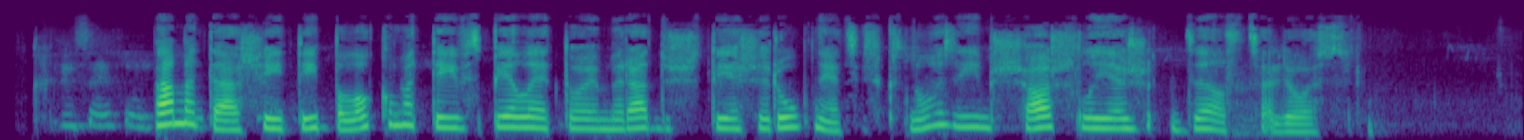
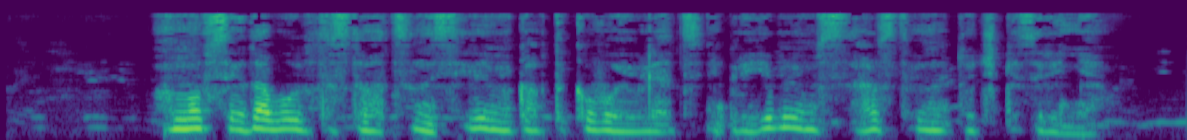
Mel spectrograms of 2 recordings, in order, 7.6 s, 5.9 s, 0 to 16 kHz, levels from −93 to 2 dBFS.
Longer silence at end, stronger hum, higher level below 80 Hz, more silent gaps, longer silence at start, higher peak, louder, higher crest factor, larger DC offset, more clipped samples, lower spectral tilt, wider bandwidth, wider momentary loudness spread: first, 0.85 s vs 0 s; neither; second, -80 dBFS vs -70 dBFS; neither; second, 0.3 s vs 0.8 s; about the same, -6 dBFS vs -8 dBFS; about the same, -29 LUFS vs -28 LUFS; about the same, 24 dB vs 22 dB; neither; neither; second, -3 dB/octave vs -4.5 dB/octave; about the same, 11.5 kHz vs 12 kHz; about the same, 11 LU vs 12 LU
